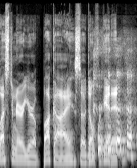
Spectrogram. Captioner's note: laughs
